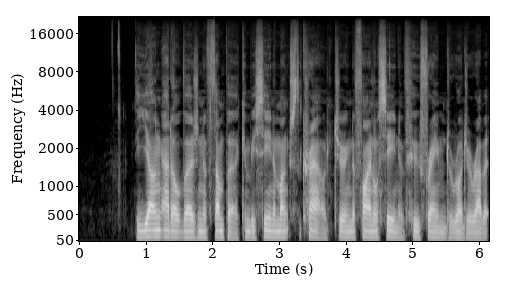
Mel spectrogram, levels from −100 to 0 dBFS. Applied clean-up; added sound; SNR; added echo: none; none; none; none.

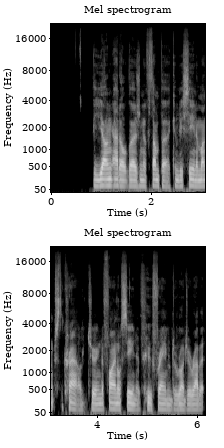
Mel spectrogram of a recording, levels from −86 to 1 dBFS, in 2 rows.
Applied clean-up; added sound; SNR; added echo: neural mask model Resemble Enhance denoiser.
